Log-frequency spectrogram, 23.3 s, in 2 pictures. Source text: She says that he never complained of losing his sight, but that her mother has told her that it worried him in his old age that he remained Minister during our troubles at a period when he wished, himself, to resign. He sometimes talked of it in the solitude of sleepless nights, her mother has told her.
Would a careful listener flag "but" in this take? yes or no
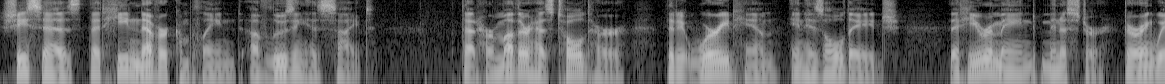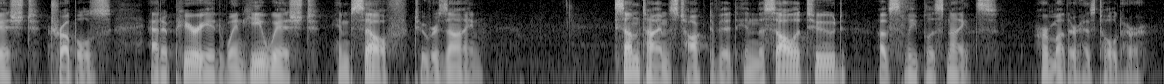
yes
